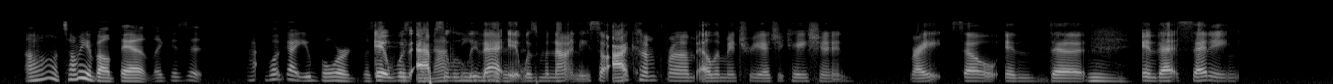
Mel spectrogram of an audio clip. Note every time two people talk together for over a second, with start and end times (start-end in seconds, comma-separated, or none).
4.0-5.3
